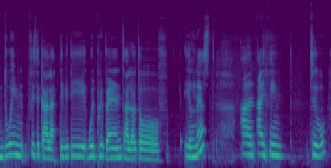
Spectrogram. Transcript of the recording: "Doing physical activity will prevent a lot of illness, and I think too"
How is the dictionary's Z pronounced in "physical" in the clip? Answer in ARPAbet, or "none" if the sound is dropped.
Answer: S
